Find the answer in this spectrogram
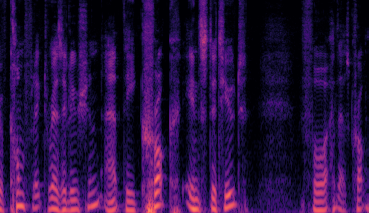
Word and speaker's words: Kroc: Now, Larissa is the Assistant Professor of Conflict Resolution at the Kroc Institute for, that's Kroc, not Croak, is it? Yeah, it's Kroc.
